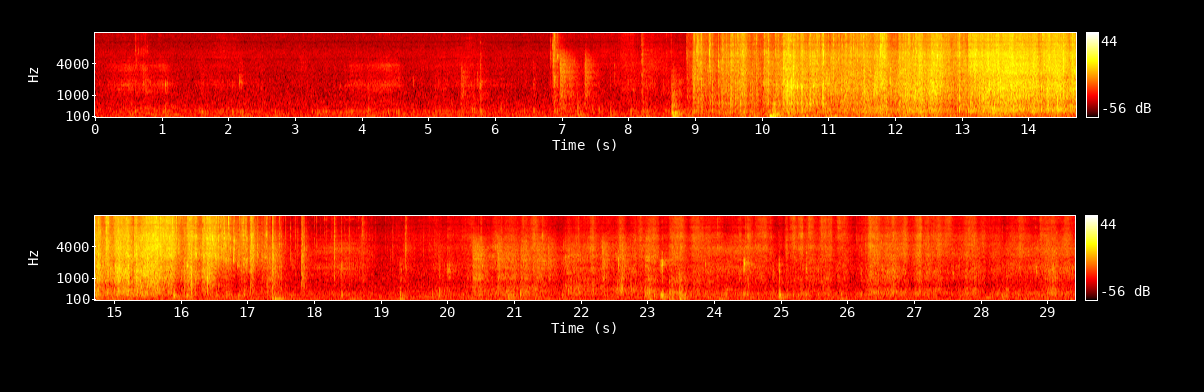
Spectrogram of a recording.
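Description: A sandwich wrapper being crumpled into a ball by hand: dense crinkling and crackling, loudest for several seconds in the middle, then softer rustling.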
